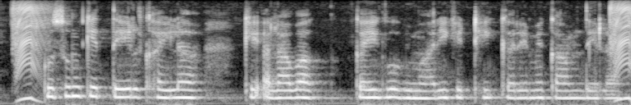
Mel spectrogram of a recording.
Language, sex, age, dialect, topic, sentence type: Bhojpuri, female, 18-24, Northern, agriculture, statement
